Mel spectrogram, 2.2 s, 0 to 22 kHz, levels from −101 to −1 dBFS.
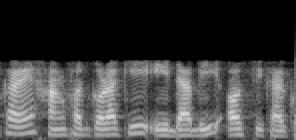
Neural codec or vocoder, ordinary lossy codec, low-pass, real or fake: codec, 16 kHz in and 24 kHz out, 1 kbps, XY-Tokenizer; none; 3.6 kHz; fake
